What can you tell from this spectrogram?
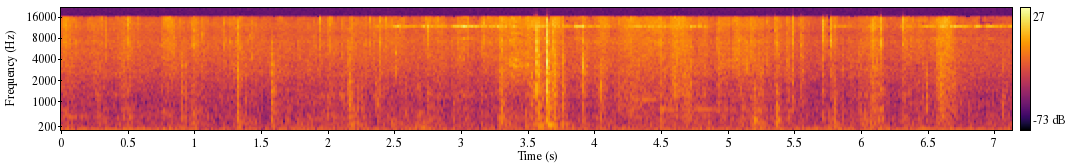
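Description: Small plastic clicks and rustles as a replacement 9006 halogen headlight bulb and its socket are worked back into the headlight housing. The loudest cluster of clicks comes a little past halfway. A steady low hum runs underneath.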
